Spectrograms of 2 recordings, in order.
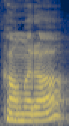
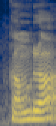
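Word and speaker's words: कमरा: ஸோ அப்போ காம் அப்படின்னா கமல், அது ரெண்டுலேயும் வந்து இருக்கிறது வந்து not pronounce when it occurs medially, such as kamara, room, bolna, to say. The actual pronunciation of these words stand as kamra and bolna, but it is audible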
